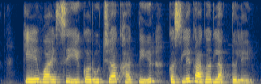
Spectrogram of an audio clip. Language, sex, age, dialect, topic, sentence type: Marathi, female, 18-24, Southern Konkan, banking, question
